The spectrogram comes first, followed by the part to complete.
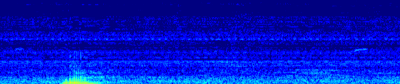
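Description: A red stag gives one short, loud, low grunt of a roar about a third of a second in.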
